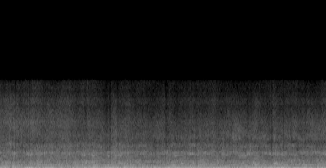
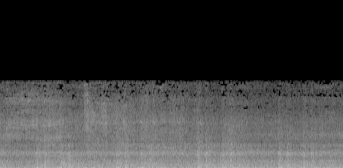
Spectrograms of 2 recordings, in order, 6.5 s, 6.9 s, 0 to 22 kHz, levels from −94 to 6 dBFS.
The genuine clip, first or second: second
